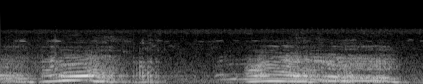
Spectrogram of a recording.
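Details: Lion from Somali wildlife: two sustained, throaty roars, each about a second or more, rich in harmonics and separated by a short quieter gap.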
